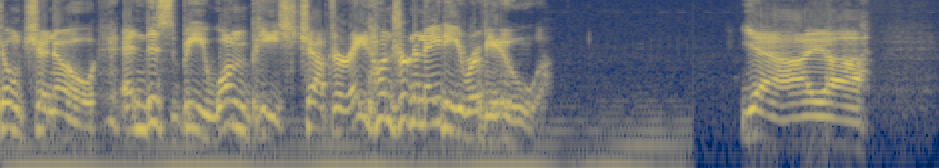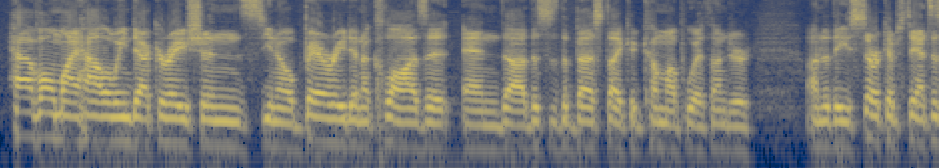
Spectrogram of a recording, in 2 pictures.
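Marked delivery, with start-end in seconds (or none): 0.0-4.1 put-on pirate voice. Opening a chapter review video, playing a stereotypical pirate voice. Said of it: "I be a stereotypical pirate".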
